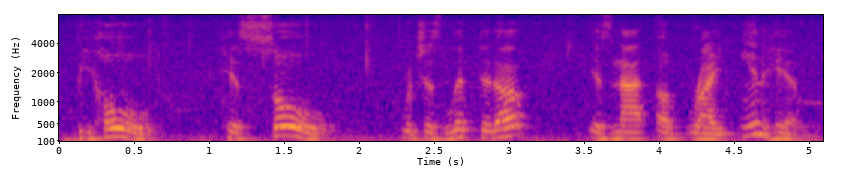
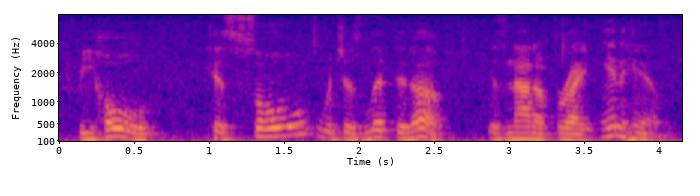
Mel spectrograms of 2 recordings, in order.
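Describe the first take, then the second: The two takes are said the same way.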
